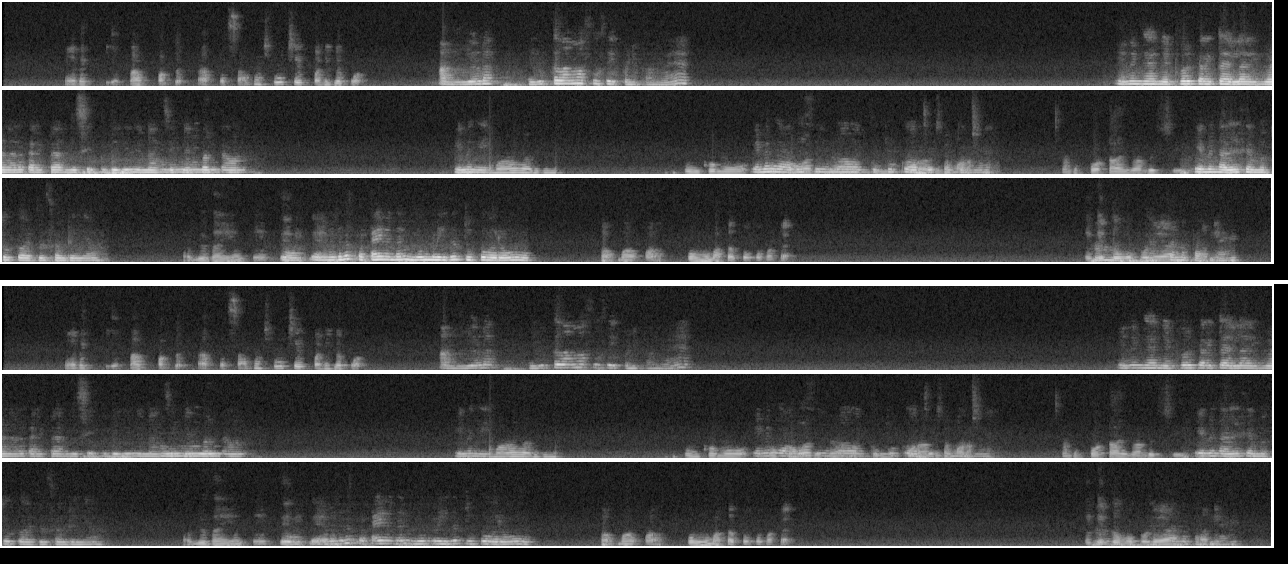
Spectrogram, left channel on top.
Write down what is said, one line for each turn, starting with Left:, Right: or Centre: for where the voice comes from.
Centre: எனக்கு என்ன பண்றது நா பேசாம சூசைட் பண்ணிக்க போறே
Left: ஐய்யோடா இதுக்கெலாமா சூசைட் பண்ணிப்பாங்க என்னங்க நெட்வொர்க் கரக்டா இல்ல இவ்ளோ நேரோ கரக்டா இருந்துச்சி இப்போ திடீர்னு என்ன ஆச்சி
Centre: எனக்கு
Left: நெட்வர்க் ஆவ் என்னங்க
Centre: ஆ வருதுங்க தூக்கமோ
Left: என்னங்க
Centre: தூக்கோ
Left: அதிசயமா
Centre: வருது ஆனா
Left: வந்து
Centre: தூங்க
Left: தூக்கோ
Centre: கூடாது
Left: வருதுன்னு
Centre: இந்த
Left: சொல்றீங்க
Centre: மனசு ரெண்டு கொட்டாயி வந்திருச்சி
Left: என்னங்க அதிசயமா தூக்கோ வருதுன்னு சொல்றீங்க
Centre: அதுதா ஏன்னே தெரில
Left: ஓ உங்களுக்குதா
Centre: எனக்கே
Left: கொட்டாய் வந்தாலு மூணு மணிக்குதா தூக்கோ வரு
Centre: ஆமா ஆமா தூங்க மாட்டே தூங்க மாட்டே நீங்க
Left: ஆ
Centre: தூங்க போலயா
Left: அதான பாத்தே
Centre: மணி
